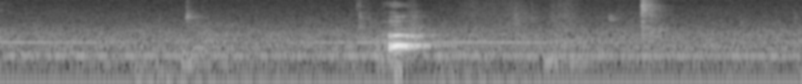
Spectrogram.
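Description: A man eating a mouthful of pasta, mostly quiet chewing over a low steady hum. There is one short throaty vocal sound about two seconds in, and a small sharp click about a second later.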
